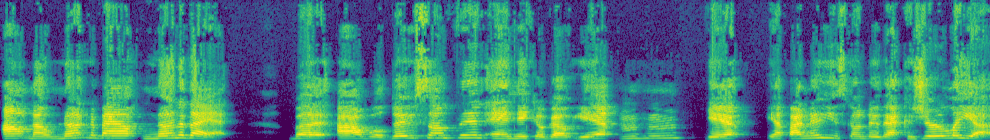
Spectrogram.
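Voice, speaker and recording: In a Southern accent, a woman speaks loudly at a high pitch and a moderate pace, with ordinary pitch variation. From rural Tennessee. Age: 40s. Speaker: podcast co-host. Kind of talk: casual chat.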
